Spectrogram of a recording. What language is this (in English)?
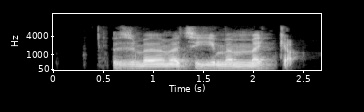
Kabyle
